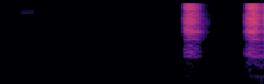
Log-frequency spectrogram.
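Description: After near silence, a short, sharp, forceful exhalation through the nose comes about one and a half seconds in, with a second one half a second later just at the end: a double kapalbhati breath.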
